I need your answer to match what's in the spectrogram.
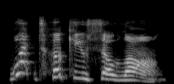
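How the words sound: It sounds impatient and annoyed.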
